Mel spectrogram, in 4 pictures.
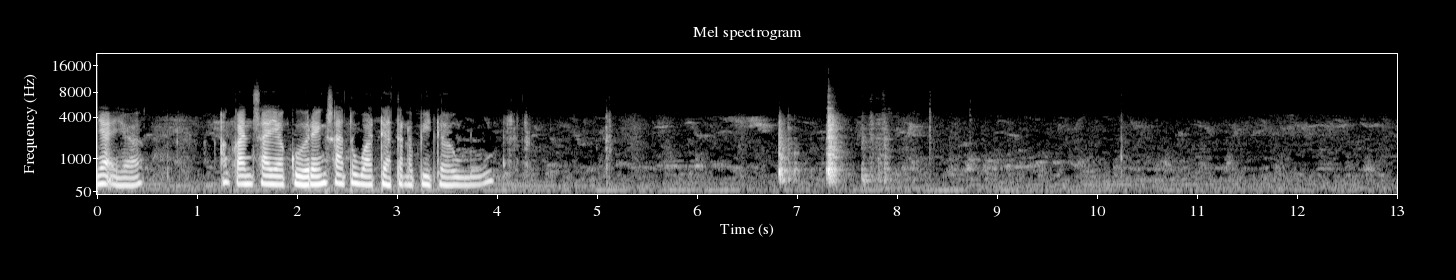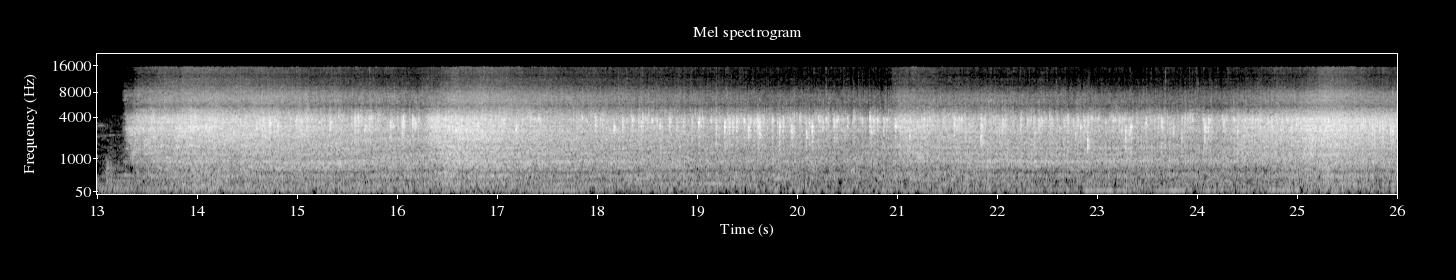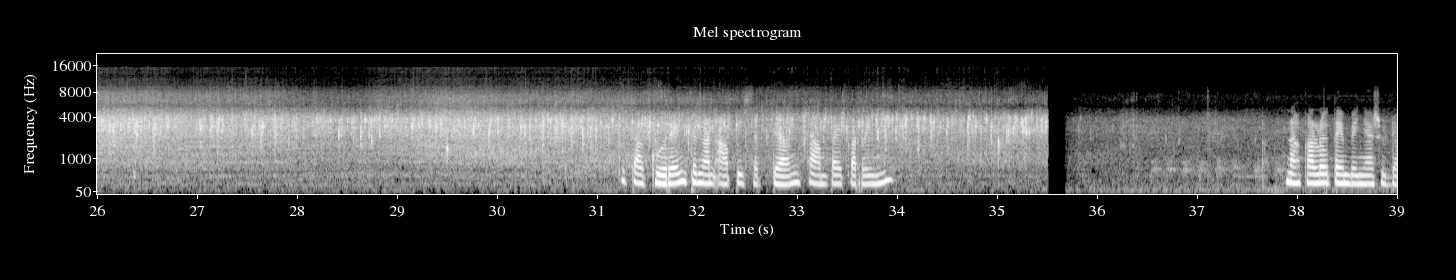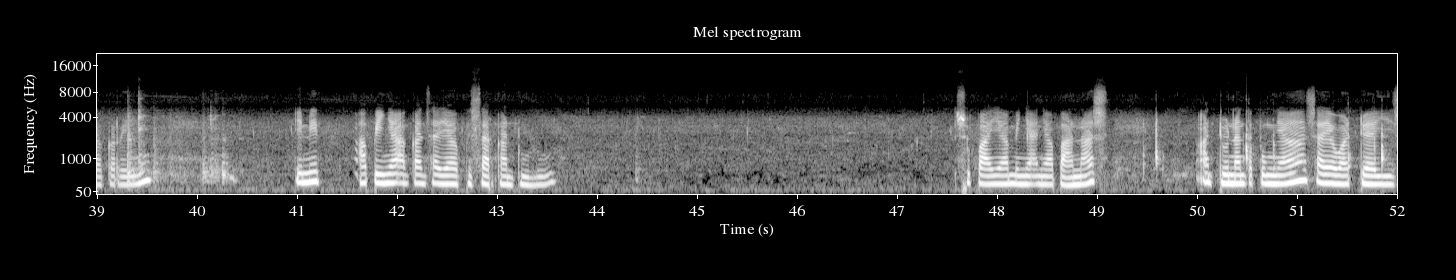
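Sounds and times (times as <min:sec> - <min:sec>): food sizzling in hot oil: 0:13.3 - 0:36.4.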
